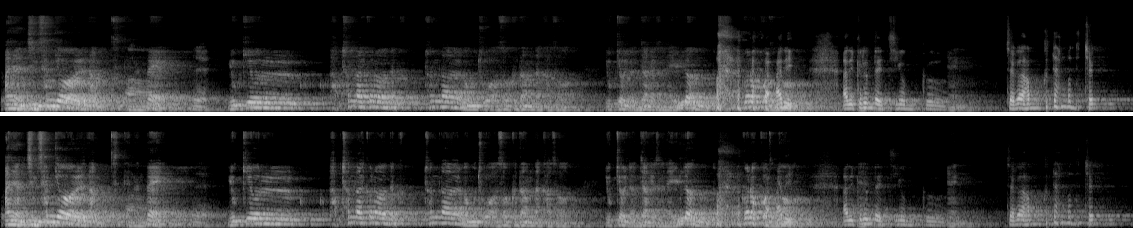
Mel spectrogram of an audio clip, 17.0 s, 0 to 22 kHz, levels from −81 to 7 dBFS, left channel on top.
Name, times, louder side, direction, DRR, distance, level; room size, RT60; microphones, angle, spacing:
voice 1, 0.1-2.5 3.4-4.5 4.9-6.1 6.4-8.5 9.1-10.9 11.1-12.0 12.9-13.0 14.2-14.4, equal, 55° right, 5 dB, 1.4 m, -23 dB
voice 2, 1.9-2.3 2.9-3.1 9.3-9.4 10.7-11.2 11.5-11.9 12.2-14.2 15.1-16.4, left 4 dB, 70° left, 14 dB, 0.5 m, -26 dB
11.5 x 9.7 x 6.4 m, 2.1 s
head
